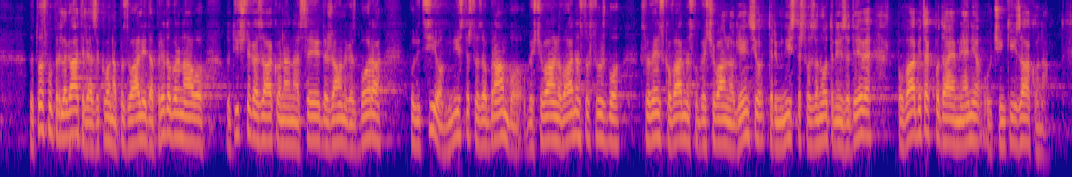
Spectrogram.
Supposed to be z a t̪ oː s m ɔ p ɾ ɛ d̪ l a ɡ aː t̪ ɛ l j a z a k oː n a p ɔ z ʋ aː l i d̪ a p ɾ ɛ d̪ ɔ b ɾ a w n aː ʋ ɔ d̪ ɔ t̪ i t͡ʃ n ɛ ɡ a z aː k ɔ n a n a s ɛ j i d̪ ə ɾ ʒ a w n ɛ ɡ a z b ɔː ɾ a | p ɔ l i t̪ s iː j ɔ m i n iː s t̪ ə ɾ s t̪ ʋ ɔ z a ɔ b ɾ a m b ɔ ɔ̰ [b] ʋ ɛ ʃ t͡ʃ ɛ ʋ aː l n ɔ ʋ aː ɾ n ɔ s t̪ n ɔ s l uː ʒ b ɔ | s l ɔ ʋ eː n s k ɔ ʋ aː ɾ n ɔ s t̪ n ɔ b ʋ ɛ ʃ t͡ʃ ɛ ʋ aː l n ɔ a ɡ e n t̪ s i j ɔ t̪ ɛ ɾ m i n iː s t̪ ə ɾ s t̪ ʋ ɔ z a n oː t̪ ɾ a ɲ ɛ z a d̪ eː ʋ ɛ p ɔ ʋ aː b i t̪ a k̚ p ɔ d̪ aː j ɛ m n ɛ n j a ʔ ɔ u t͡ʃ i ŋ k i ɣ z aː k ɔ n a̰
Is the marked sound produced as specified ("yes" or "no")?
yes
